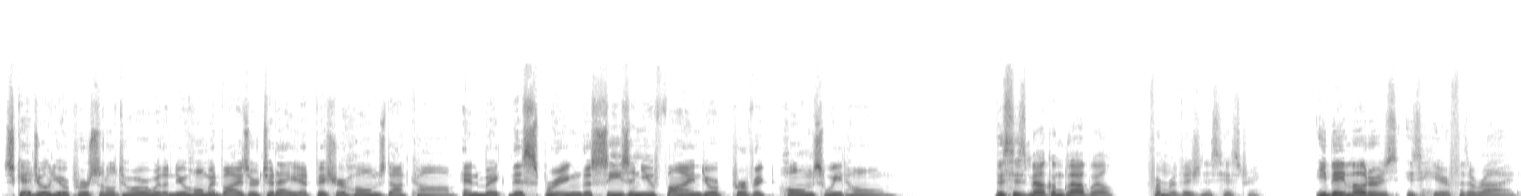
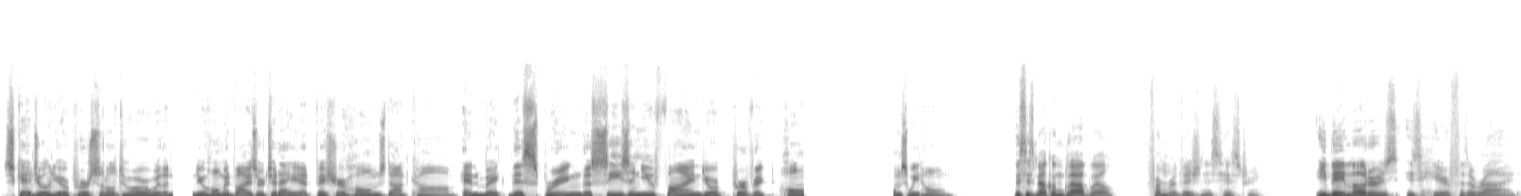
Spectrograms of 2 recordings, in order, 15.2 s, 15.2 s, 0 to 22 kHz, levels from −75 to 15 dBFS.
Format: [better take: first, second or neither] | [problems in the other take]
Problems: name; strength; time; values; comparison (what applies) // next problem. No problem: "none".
first | audio freezing; at 1.5 s and at 8 s for 1 s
